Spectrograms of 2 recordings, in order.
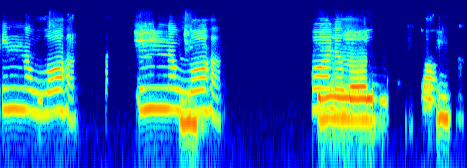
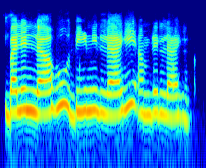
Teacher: लफ्ज अल्लाह की लाम को जब हम पुर पढ़ते हैं तो हमारी जबान जो है वो बुलंद हो जाती है।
